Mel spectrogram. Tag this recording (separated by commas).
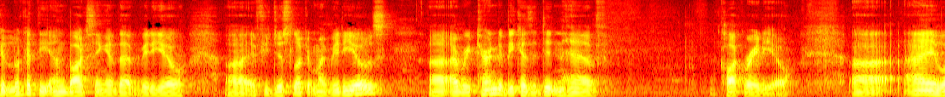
Speech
